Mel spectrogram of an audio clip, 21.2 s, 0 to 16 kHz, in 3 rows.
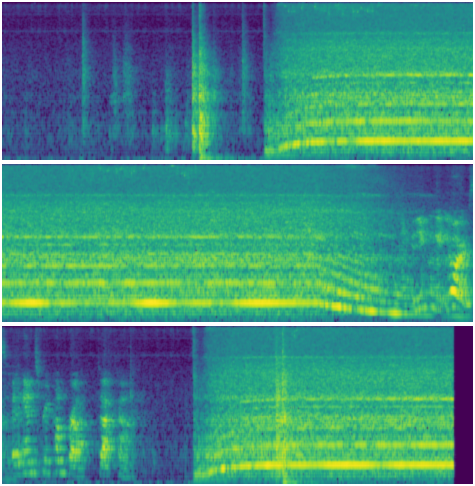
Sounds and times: Speech: 13.0s - 16.2s.

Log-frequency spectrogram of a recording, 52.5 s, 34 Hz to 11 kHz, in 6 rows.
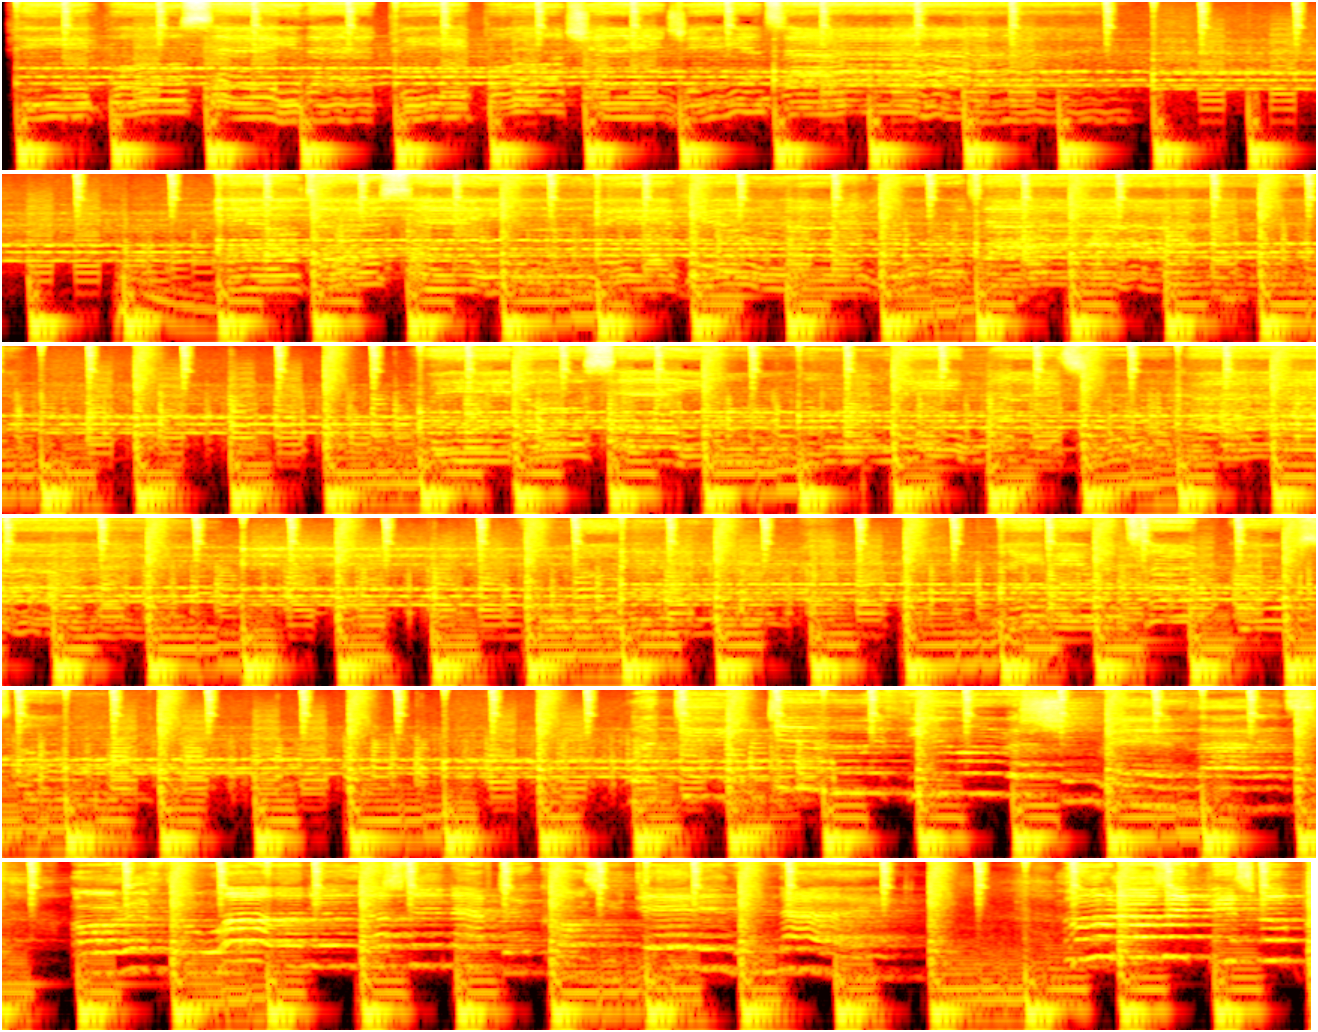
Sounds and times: Music: 0.0s - 52.5s.

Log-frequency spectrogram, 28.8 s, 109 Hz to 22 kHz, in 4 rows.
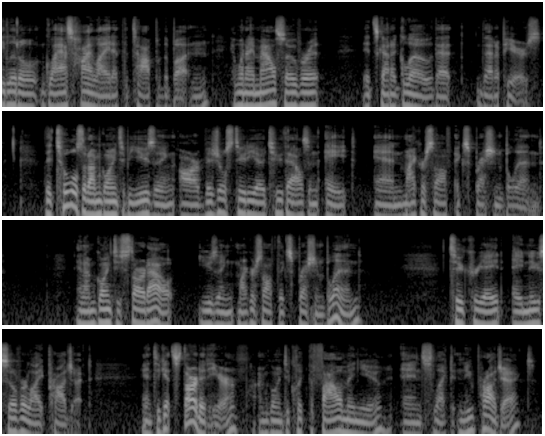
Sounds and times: Speech: 0.0s - 14.5s, 15.4s - 19.3s, 20.4s - 22.9s, 23.5s - 28.8s.

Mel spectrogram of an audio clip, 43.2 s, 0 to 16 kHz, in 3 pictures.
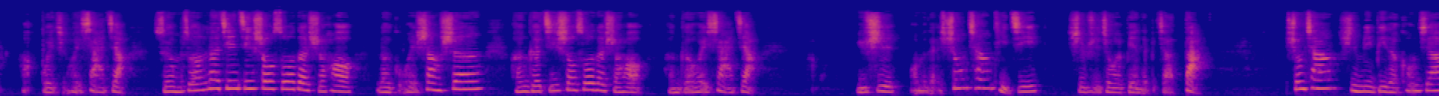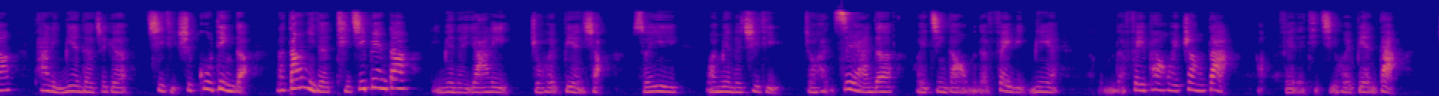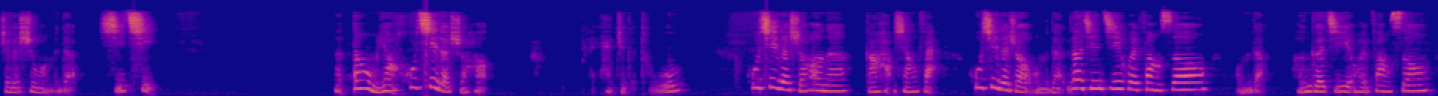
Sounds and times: Speech: 0.0s - 7.6s, 8.6s - 12.2s, 12.9s - 30.4s, 32.2s - 33.8s, 34.6s - 43.1s.

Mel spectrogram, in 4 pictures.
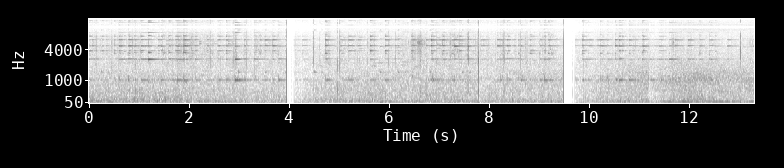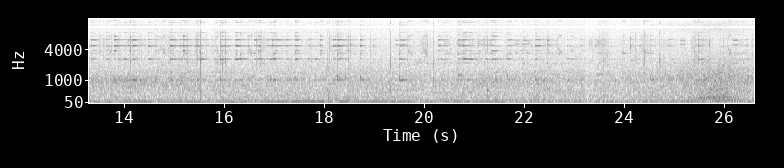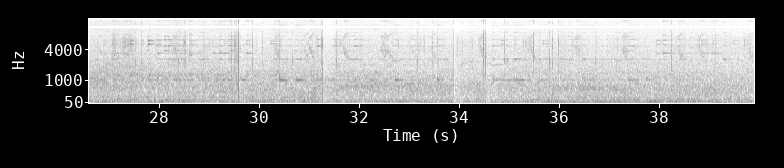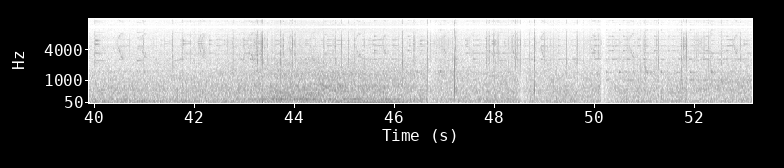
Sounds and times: Fire: 0.0s - 53.1s
Outside, rural or natural: 0.0s - 53.1s.

